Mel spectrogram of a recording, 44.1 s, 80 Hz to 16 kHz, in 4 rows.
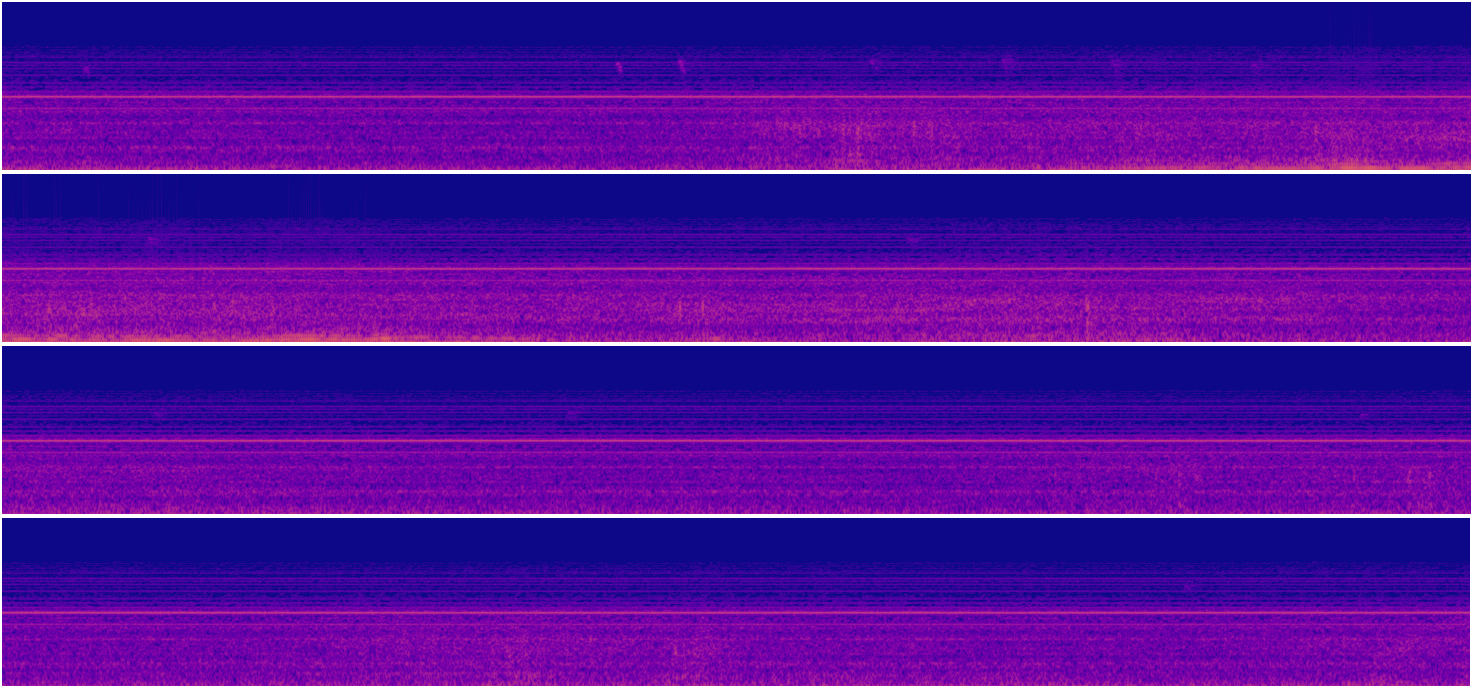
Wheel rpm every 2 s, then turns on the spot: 0, 0, 0, 0, 0, 0, 0, 0, 0, 0, 0, 0, 0, 0, 0, 0, 0, 0, 0, 0, 0, 0.
none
